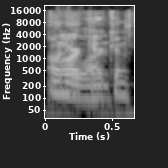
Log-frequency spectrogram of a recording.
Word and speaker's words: Lorcan: pronounce his last name Lauren Lauren Lauren it's like the Orkin Man but with an L anyways let's just call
